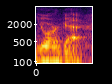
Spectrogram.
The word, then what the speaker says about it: Yorga: It's spelled y o r g a on the DVD case here. His name is Count Yorga, like i o g i o r g a in the movie.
